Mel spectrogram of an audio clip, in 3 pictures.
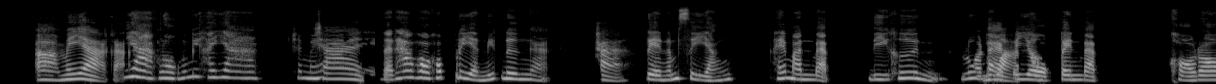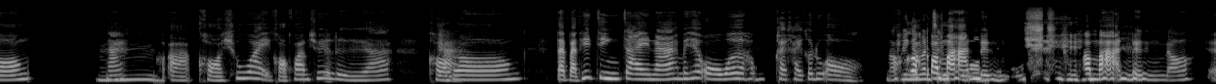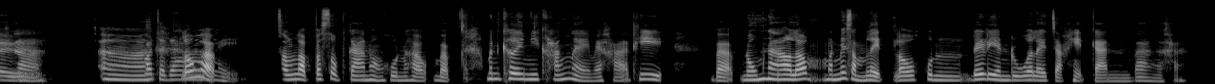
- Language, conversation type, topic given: Thai, unstructured, คุณคิดและรับมืออย่างไรเมื่อเจอสถานการณ์ที่ต้องโน้มน้าวใจคนอื่น?
- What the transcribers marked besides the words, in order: put-on voice: "ไม่อยากหรอก ไม่มีใครอยาก"; other background noise; laughing while speaking: "ก็ประมาณหนึ่ง ประมาณหนึ่ง"; laugh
